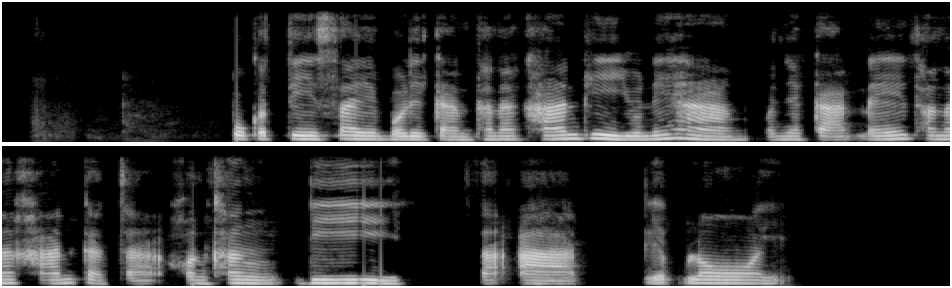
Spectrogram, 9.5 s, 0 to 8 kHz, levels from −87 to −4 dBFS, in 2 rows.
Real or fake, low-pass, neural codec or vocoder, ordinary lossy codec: real; 7.2 kHz; none; none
